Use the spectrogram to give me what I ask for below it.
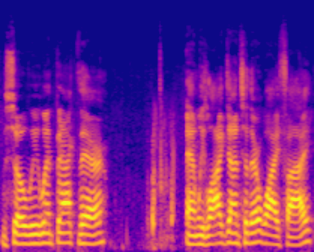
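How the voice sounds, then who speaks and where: A man's voice: a little high, steady tone, a little slow, darkish tone. A man hosting a road-trip vlog, chatting in an easygoing, casual way. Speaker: RV travel vlog host. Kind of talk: casual travel chat.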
